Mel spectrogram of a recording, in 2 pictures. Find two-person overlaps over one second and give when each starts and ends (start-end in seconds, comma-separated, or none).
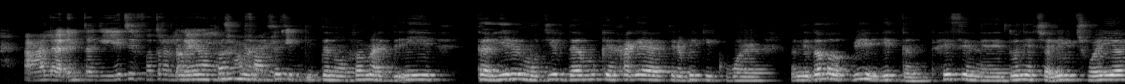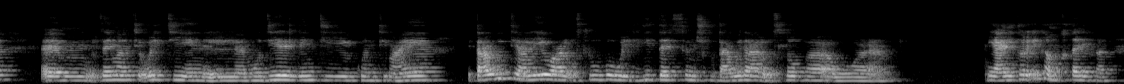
1.8-3.0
